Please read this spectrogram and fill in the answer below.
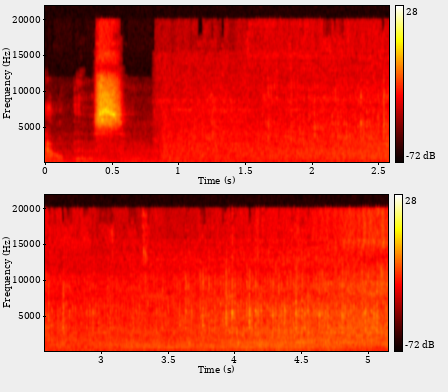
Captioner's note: engine rumbling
